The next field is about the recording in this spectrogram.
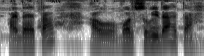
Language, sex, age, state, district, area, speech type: Odia, male, 18-30, Odisha, Nuapada, rural, spontaneous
